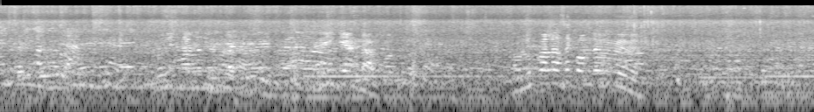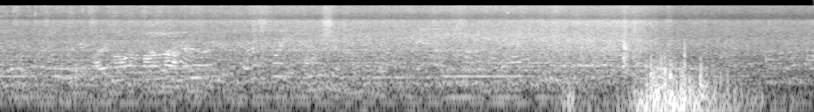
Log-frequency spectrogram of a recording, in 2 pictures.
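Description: People chatter nearby in a crowd.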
